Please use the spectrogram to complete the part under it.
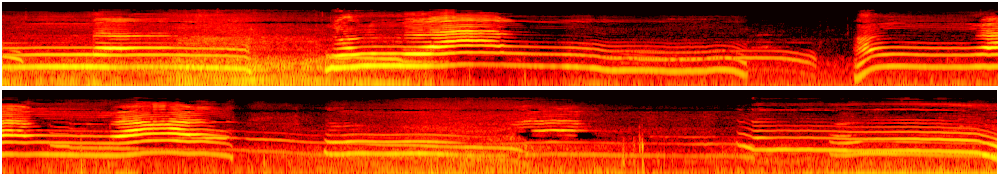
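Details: Two cats in a fight trade long wailing caterwauls, drawn-out harmonic howls that rise and fall, swelling into louder yowls several times over twenty seconds, with a low steady hum beneath.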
